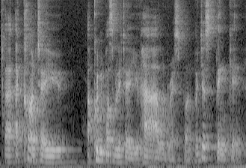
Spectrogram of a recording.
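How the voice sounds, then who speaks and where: With audible room echo, a man's medium-pitched voice swings very widely in pitch. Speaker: relationship talk show co-host. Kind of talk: live casual discussion. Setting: studio. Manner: halting, stuttering.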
